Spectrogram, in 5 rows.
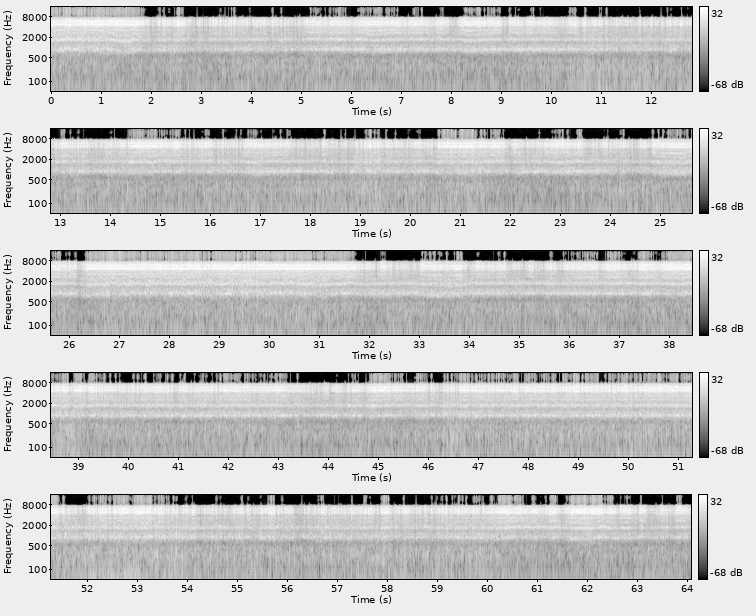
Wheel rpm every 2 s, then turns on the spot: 200, 230, 240, 230, 230, 240, 230, 230, 230, 230, 220, 230, 230, 210, 190, 210, 220, 230, 230, 230, 230, 230, 230, 230, 230, 230, 230, 230, 230, 230, 230, 230.
none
